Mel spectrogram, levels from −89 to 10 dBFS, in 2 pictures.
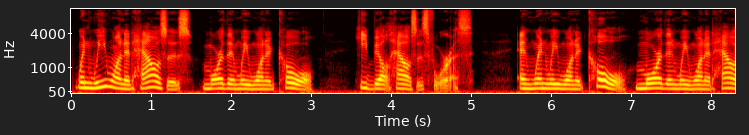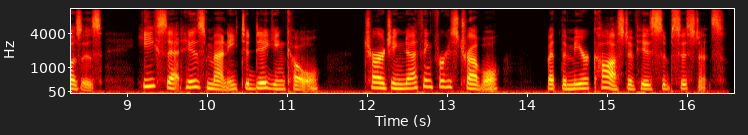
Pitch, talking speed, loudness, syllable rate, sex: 185 Hz, 155 wpm, -18 LUFS, 4.2 syllables/s, female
